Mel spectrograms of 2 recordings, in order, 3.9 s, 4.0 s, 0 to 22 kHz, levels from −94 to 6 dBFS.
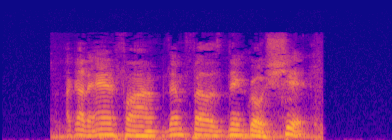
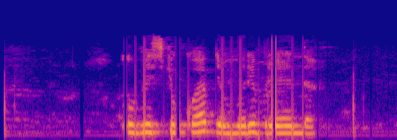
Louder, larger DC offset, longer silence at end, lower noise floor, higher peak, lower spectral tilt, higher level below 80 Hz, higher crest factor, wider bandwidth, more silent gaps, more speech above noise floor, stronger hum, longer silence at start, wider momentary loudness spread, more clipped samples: first, -17 LUFS vs -20 LUFS; neither; second, 0.7 s vs 0.85 s; first, -66 dBFS vs -57 dBFS; first, 0 dBFS vs -4 dBFS; about the same, -7 dB/octave vs -6.5 dB/octave; first, -38 dBFS vs -54 dBFS; about the same, 18 dB vs 16 dB; first, 8.6 kHz vs 7.8 kHz; neither; first, 50 dB vs 38 dB; neither; second, 0.5 s vs 1.25 s; first, 15 LU vs 10 LU; neither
